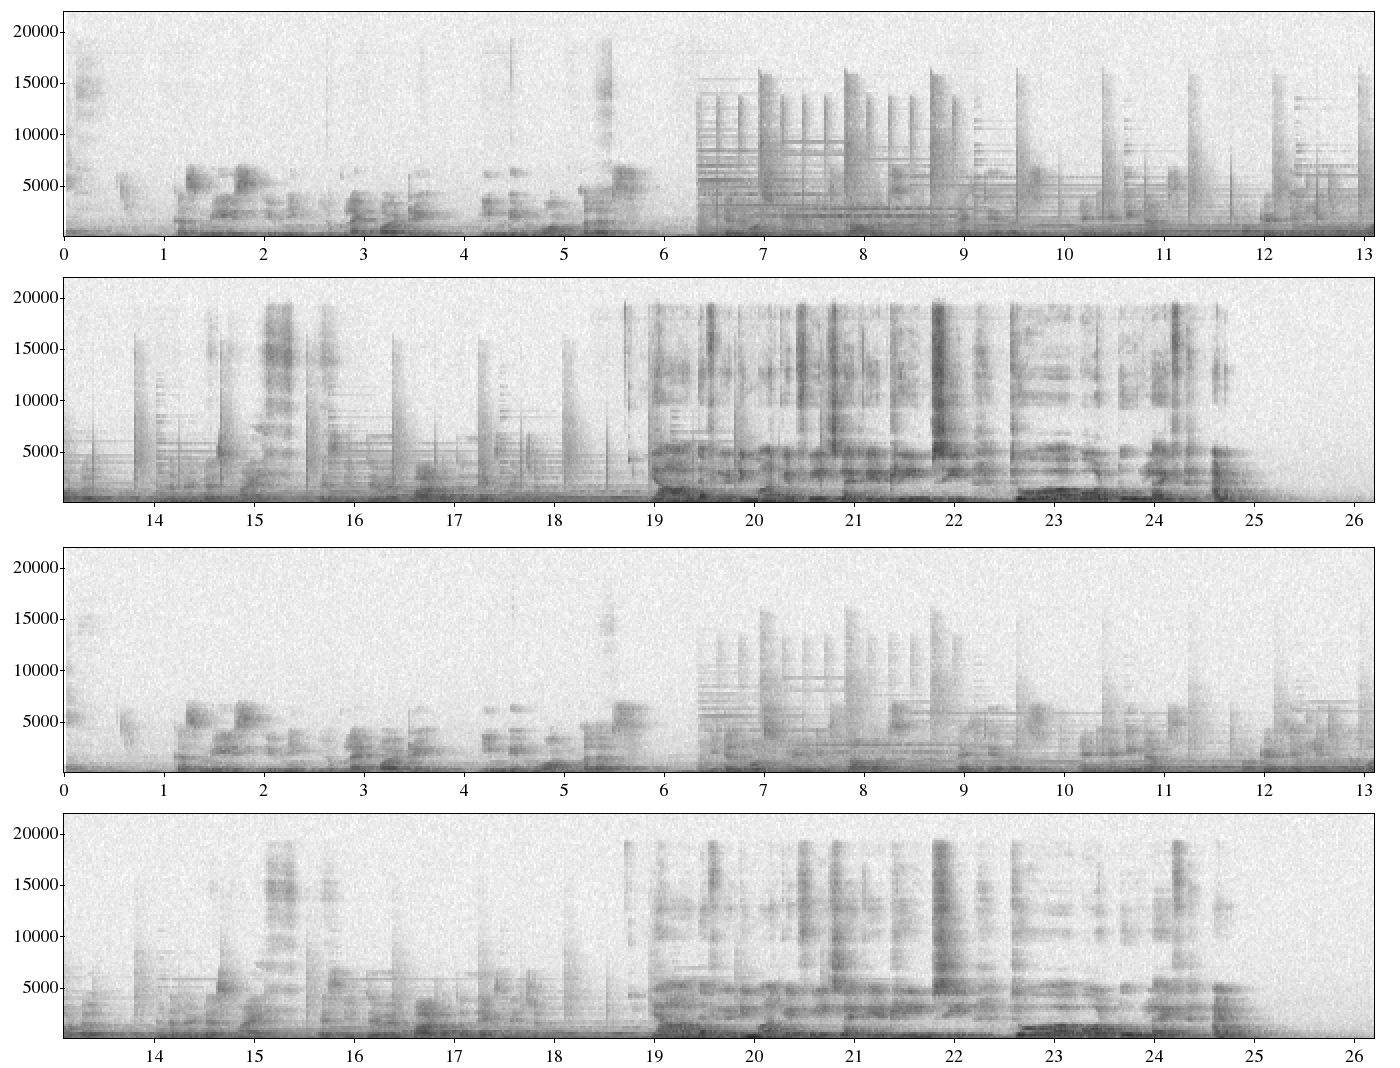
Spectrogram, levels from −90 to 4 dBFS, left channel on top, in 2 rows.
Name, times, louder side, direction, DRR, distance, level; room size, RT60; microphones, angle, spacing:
voice 1, 1.1-3.7 4.1-5.7 6.4-8.4 8.8-9.8 10.1-11.1 11.7-13.5 14.0-15.2 15.6-17.9, equal, 10° left, -3 dB, 1.1 m, -34 dB
sound 1, 6.3-21.3, left 2 dB, 45° left, 0.5 m, -37 dB
voice 2, 18.7-24.7, left 2 dB, 90° left, 1 dB, 1.1 m, -24 dB
9.6 x 5.7 x 3.6 m, 1.4 s
head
